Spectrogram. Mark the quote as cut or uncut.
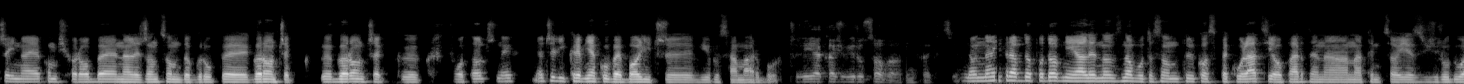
uncut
